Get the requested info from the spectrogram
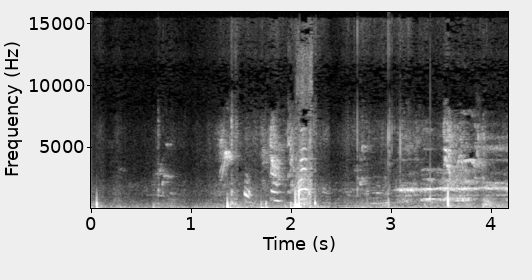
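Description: Bird calls: a few short chirps, then a longer drawn-out call starting about three seconds in.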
